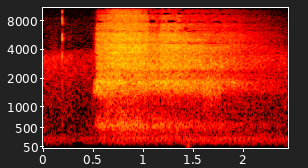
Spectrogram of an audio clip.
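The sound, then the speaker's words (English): A single long, deep breath, taken during a guided relaxation moment. It rushes in abruptly as a soft, broad hiss, holds, then slowly tapers off. It is faint and heard alone, with no talking. “Take a deep breath.”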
